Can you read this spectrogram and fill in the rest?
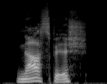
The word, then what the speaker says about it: Nosbisch: As I talked to one of my best friends and partners, Aaron Nosbisch.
